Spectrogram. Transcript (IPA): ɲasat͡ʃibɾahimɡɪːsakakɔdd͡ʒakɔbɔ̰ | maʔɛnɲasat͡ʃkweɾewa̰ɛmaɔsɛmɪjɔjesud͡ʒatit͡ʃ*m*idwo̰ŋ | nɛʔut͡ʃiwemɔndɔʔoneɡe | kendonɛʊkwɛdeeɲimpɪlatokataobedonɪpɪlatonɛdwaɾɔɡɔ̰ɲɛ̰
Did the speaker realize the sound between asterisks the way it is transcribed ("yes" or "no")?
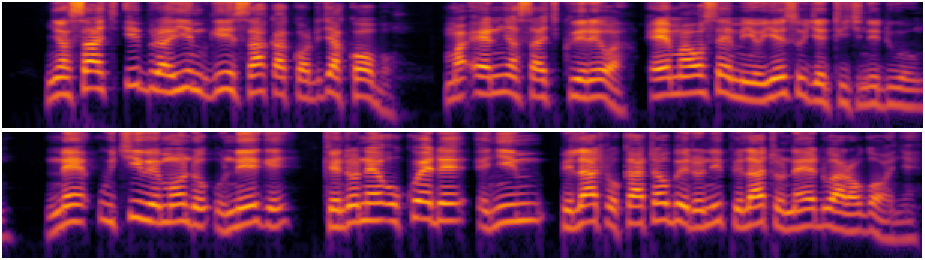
no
